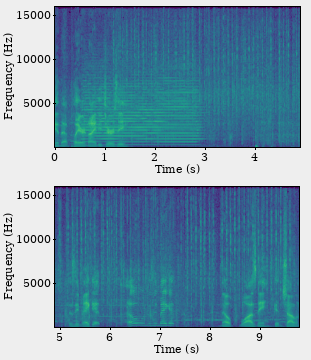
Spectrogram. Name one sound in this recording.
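Paintball guns fire in quick bursts outdoors.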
